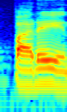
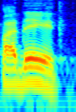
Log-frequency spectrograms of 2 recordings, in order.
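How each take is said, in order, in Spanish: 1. La consonante final se omite. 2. La consonante final se pronuncia claramente. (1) "decimos pared" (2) "es la pared"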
